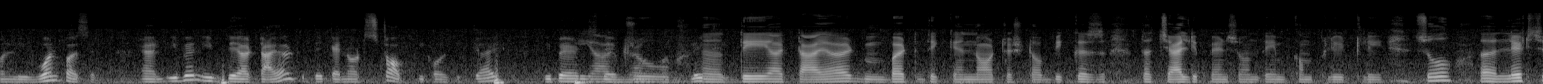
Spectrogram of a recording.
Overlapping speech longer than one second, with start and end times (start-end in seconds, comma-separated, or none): 5.8-7.3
